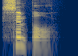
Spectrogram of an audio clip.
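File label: "simple", US English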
